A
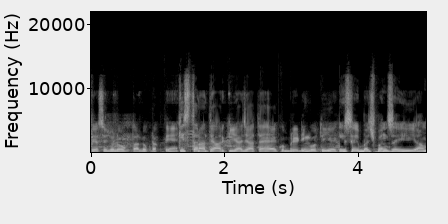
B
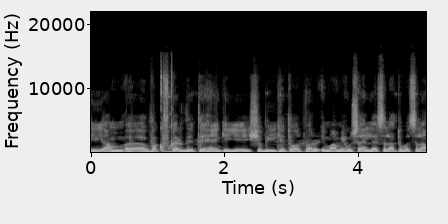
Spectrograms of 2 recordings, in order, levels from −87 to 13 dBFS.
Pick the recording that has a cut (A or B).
A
